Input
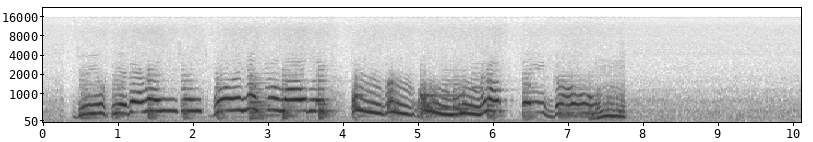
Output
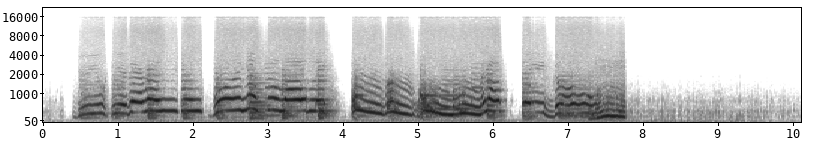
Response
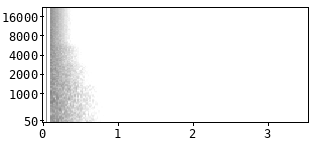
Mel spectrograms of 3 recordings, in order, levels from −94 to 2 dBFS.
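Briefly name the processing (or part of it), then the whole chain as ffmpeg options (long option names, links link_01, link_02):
voice memo with heavy noise removal: -af "anlmdn=0.398,dynaudnorm=framelen=440:gausssize=5:maxgain=12dB"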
